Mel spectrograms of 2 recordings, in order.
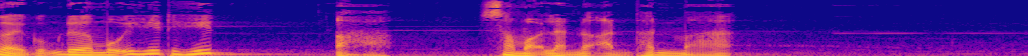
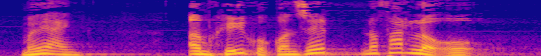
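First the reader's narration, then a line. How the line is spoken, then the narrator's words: Shout. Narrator (Vietnamese): Vị thiên sư lúc này la lên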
